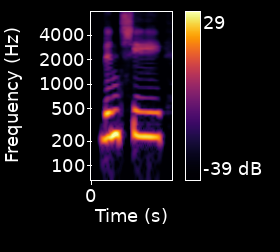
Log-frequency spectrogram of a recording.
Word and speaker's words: VNCCII: Vinci was inspired by Leonardo da Vinci, but it's spelled different, VNCCII.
